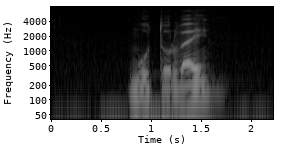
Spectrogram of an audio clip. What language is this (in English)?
Norwegian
